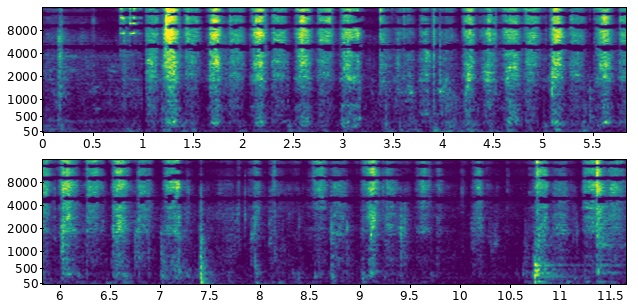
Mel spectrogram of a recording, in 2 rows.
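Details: A 4-month-old puppy with vet-confirmed kennel cough, later treated and recovered, gives a long run of harsh, rasping, honking coughs. Kennel cough.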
